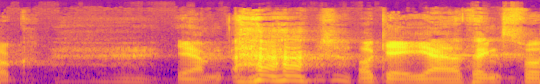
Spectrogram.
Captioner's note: laughs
